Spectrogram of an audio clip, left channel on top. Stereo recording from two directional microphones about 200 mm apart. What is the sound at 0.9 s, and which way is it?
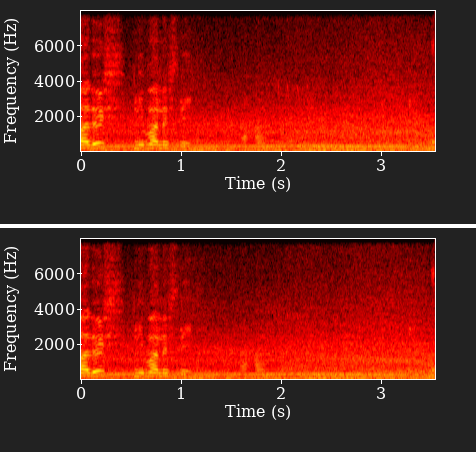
Vehicle, 50° right (ahead or behind).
